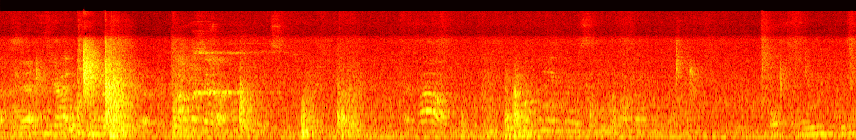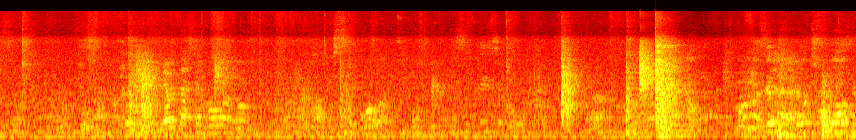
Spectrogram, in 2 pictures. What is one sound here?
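Pool balls knock against each other and roll across the table.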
